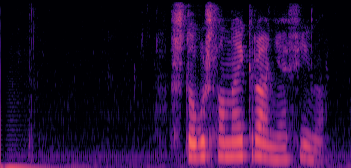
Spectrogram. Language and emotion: Russian, neutral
